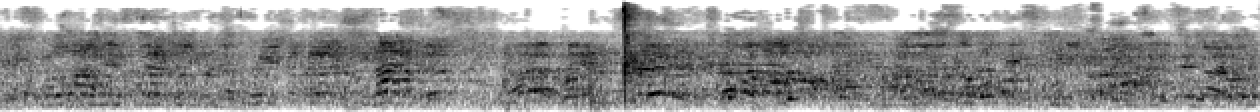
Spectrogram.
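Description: Indistinct chatter of spectators echoing around a large sports hall, with one sharp smack about three seconds in.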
